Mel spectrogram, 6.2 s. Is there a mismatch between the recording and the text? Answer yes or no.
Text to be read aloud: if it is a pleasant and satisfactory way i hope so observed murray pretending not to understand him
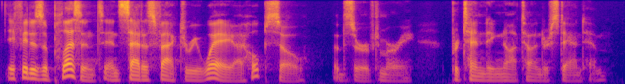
no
